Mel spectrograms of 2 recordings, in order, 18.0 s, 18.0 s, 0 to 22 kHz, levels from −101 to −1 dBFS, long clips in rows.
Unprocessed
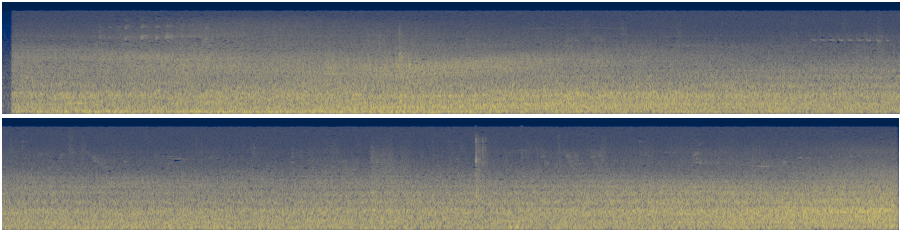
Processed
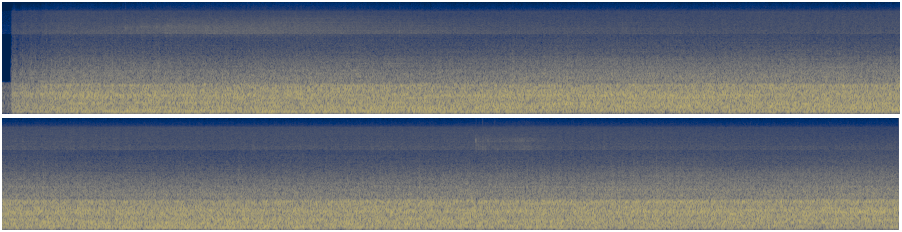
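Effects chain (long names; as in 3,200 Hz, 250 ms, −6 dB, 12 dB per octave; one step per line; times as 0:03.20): brickwall limiter −19.5 dBFS, peak gain reduction 11.5 dB
linear-phase brick-wall band-stop 1,100–6,800 Hz
parametric band 2,000 Hz +9.5 dB 1.4 octaves
asymmetric clip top −40 dBFS, bottom −22.5 dBFS
high-pass filter 73 Hz
echo with a time of its own for lows and highs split 380 Hz, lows 587 ms, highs 121 ms, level −6 dB
reverb whose tail is shaped and stops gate 490 ms rising, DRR −1.5 dB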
